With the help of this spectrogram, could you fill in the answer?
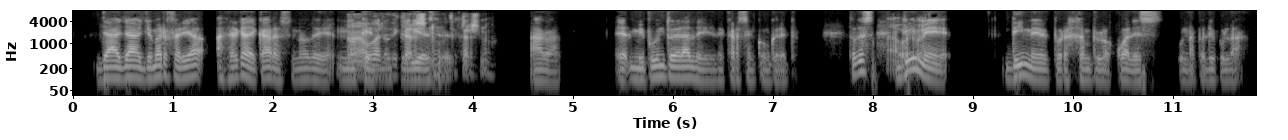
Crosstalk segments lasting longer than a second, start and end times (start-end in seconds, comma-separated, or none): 2.7-4.0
